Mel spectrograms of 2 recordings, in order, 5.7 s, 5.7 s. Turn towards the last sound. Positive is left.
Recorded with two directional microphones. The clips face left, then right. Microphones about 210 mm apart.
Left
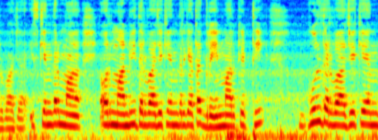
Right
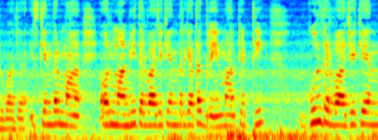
turn(degrees=50)  # may be behind; listen again after turning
